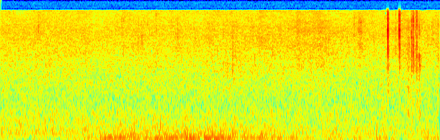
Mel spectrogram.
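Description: Wind buffeting the camera microphone: a low rumble that swells about half a second in, with a couple of short clicks near the end.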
